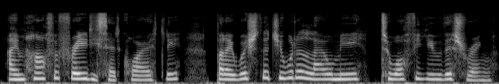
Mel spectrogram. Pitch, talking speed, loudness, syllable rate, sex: 240 Hz, 240 wpm, -18 LUFS, 5.6 syllables/s, female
